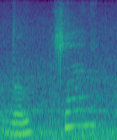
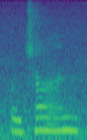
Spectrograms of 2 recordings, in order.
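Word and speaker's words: Rochon: is Almost There, A Twisted Tale by Farah Rochan. That's how you say it, Rochan.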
